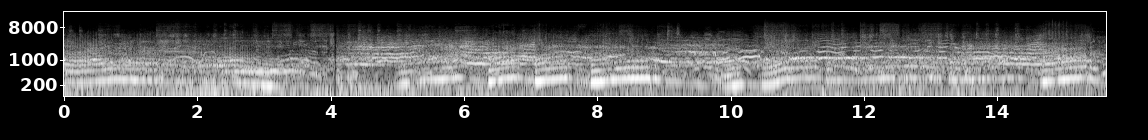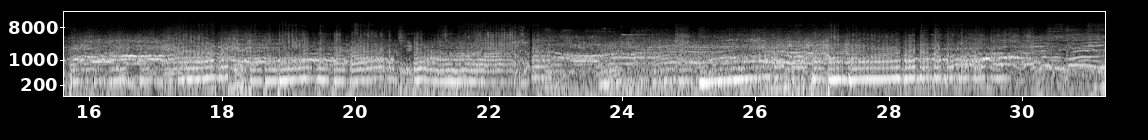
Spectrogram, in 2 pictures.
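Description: A car doing donuts with its rear tyres spinning and squealing. The engine revs rise and fall about once a second as the throttle is worked through the slide.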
